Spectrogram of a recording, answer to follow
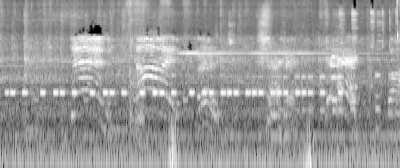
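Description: Backing music starting from a speaker, with a quick, evenly repeating note, a few sweeping sounds and two brief low thumps, before any vocals come in.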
